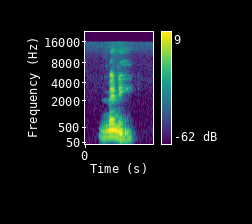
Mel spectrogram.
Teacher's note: The word is trochaic, dumdy, with the stress naturally falling on the first syllable, i.e. many, which disrupts the rhythm of these two lines and adds a sense of weight to them.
